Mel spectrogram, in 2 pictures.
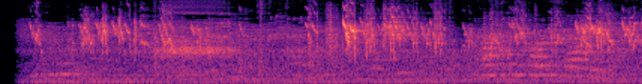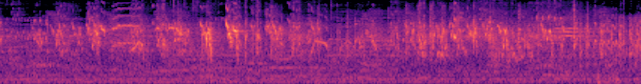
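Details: Budgerigars that have just laid their first eggs chatter with busy, scratchy warbles and sharp chirps, almost without pause.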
